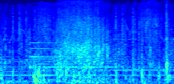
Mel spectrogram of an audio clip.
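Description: Horse hooves clopping in the Western video game Red Dead Redemption, a steady run of dull hoofbeats over a busy, full game soundtrack.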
